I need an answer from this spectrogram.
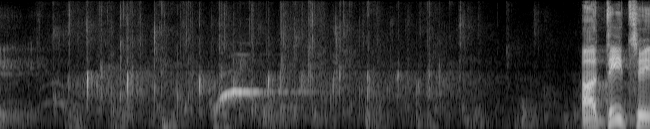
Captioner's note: crowd cheering and applauding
